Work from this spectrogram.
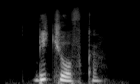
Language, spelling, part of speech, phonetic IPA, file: Russian, бечёвка, noun, [bʲɪˈt͡ɕɵfkə], Ru-бечёвка.ogg
- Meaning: twine, string, pack thread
